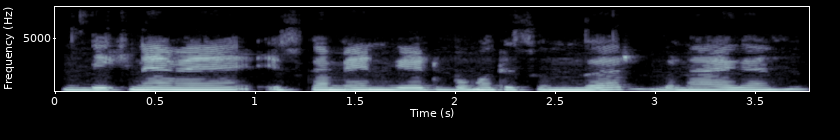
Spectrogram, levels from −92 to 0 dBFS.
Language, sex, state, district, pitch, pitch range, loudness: Hindi, female, Chhattisgarh, Raigarh, 190 Hz, 185-200 Hz, -23 LUFS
